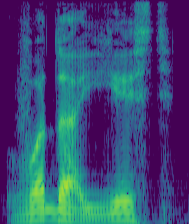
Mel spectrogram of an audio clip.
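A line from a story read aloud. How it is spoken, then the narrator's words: Slurred mumble. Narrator (Russian): заплетающимся языком пробормотал Бруто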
